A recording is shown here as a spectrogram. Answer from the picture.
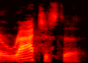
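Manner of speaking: "Rochester" said the local way, with the final r dropped, like "Rochesta"; local Rochester pronunciation. Shown as a demonstration. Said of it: "that's how they say it".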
